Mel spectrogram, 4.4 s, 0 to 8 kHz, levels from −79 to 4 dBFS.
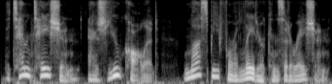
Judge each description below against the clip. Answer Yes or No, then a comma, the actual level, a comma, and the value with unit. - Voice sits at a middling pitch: No, low, 130 Hz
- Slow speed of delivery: No, average, 160 wpm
